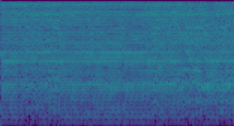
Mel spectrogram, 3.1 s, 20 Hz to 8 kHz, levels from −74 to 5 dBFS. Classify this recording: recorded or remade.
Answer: remade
